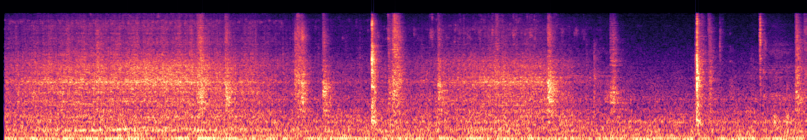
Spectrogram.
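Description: A small mechanical whirr, typical of a model locomotive's electric motor and gears, runs and then winds down about six seconds in. Light sharp clicks come at uneven intervals as the knob of a homemade model railroad power controller is worked.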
